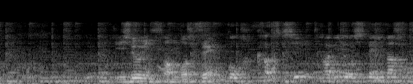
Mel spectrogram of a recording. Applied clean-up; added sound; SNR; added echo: none; Dog; 14 dB; reverberation time 0.6 s.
